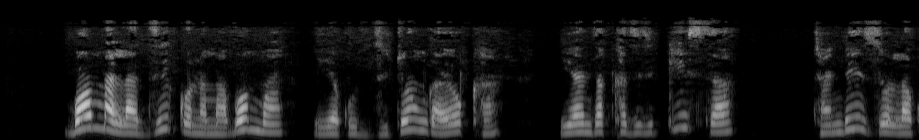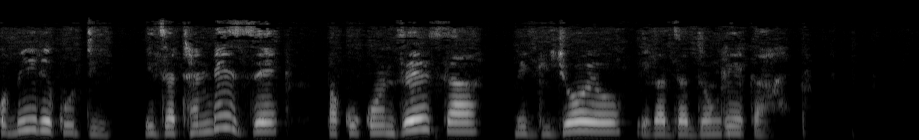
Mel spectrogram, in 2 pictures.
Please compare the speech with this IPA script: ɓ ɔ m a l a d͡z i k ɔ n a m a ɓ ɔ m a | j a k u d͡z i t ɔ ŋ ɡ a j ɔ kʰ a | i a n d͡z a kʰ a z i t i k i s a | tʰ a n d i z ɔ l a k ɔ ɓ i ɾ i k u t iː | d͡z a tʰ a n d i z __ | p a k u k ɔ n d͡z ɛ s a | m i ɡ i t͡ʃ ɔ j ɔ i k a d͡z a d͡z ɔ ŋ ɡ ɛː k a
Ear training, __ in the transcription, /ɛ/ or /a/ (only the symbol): ɛ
